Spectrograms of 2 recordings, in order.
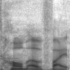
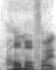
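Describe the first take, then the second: First: It is split as 'home', 'of', then 'fight'. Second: It is run together as 'homo', then 'fight'. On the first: It is the name of a page. The speaker calls it right. "it's a name of a page" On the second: It sounds like an insult. The speaker calls it wrong. "it sounded like something derogatory"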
